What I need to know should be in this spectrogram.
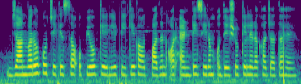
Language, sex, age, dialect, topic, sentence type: Hindi, female, 25-30, Hindustani Malvi Khadi Boli, agriculture, statement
